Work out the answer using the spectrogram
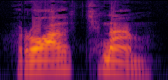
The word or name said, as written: រាល់ឆ្នាំ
